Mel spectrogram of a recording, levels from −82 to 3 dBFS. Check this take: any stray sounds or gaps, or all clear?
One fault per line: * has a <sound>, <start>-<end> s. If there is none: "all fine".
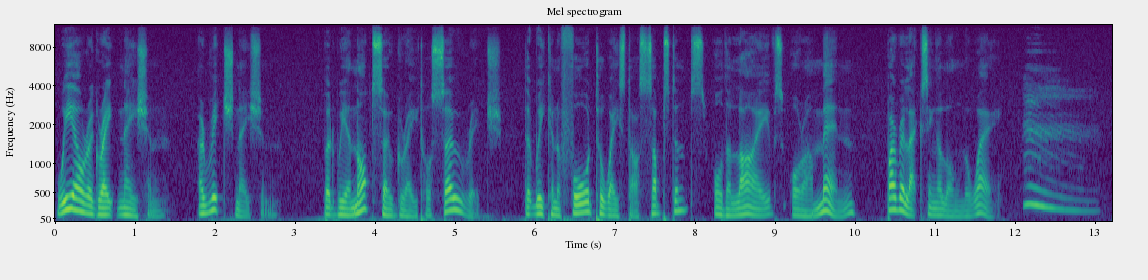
* has a sigh, 12.1-13.1 s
